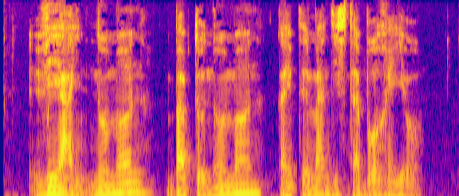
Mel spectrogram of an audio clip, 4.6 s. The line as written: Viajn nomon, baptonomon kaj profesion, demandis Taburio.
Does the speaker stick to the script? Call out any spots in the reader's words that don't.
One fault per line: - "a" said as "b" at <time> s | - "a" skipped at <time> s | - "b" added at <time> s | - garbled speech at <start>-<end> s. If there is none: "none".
- "profesion" skipped at 2.9 s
